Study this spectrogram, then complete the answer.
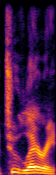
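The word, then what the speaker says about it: Tulare: terally it's it's it's t it's it's to T Larry it's t Larry it's just outside of Fresno I'm still working on the pronunciation t Larry just outside of Fresno that's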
